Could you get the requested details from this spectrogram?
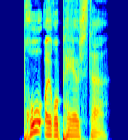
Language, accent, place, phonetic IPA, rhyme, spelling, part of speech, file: German, Germany, Berlin, [ˌpʁoʔɔɪ̯ʁoˈpɛːɪʃstɐ], -ɛːɪʃstɐ, proeuropäischster, adjective, De-proeuropäischster.ogg
- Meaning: inflection of proeuropäisch: 1. strong/mixed nominative masculine singular superlative degree 2. strong genitive/dative feminine singular superlative degree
